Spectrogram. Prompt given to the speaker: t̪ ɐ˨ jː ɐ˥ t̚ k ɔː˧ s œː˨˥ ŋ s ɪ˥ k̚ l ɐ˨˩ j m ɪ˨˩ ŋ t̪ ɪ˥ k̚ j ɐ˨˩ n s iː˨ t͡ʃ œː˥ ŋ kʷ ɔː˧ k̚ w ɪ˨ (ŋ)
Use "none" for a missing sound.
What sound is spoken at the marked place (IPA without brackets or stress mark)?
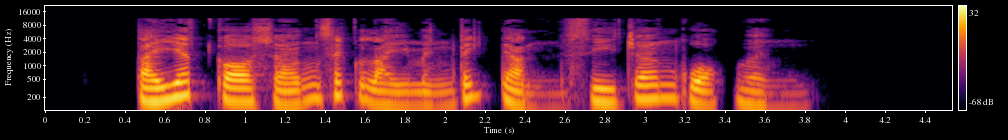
ŋ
